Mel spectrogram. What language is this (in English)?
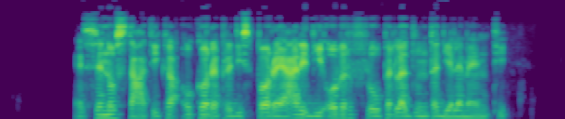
Italian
